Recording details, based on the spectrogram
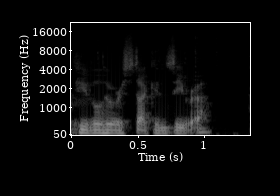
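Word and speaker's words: Xero: So a zero which is spelled with an X by the way.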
